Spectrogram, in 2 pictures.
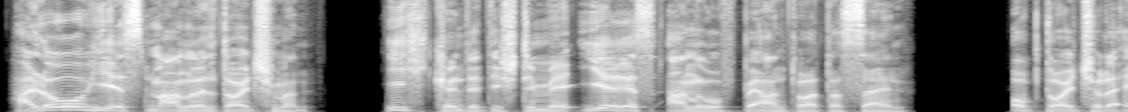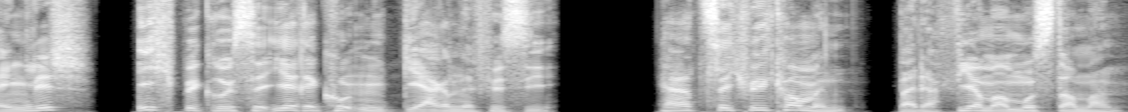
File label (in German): Sprecher Telefonansagen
